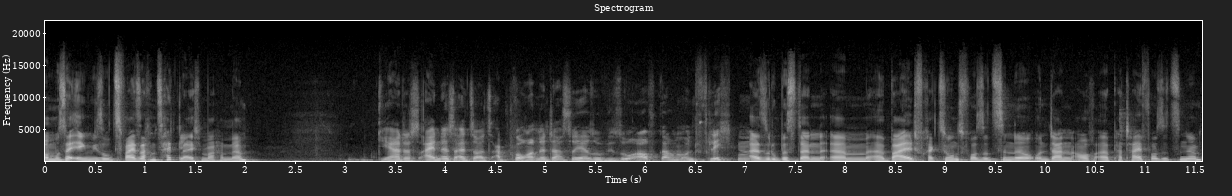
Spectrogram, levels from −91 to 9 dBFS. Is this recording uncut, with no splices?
no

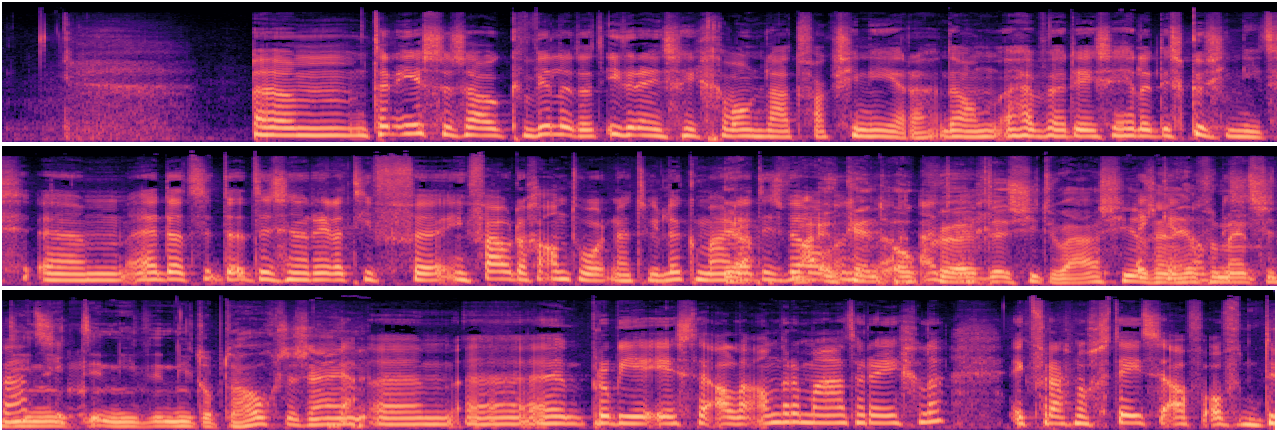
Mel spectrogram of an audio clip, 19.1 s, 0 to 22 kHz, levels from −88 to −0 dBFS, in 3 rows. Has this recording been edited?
yes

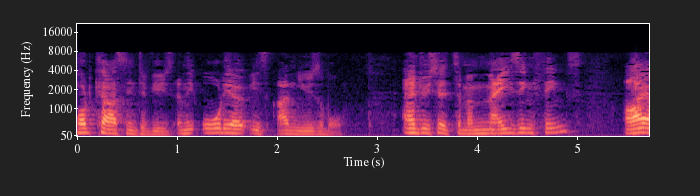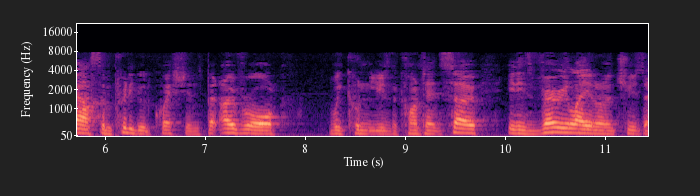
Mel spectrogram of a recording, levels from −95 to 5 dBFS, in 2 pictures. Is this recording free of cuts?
yes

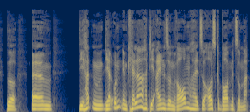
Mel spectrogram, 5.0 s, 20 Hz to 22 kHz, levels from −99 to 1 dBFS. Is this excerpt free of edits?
yes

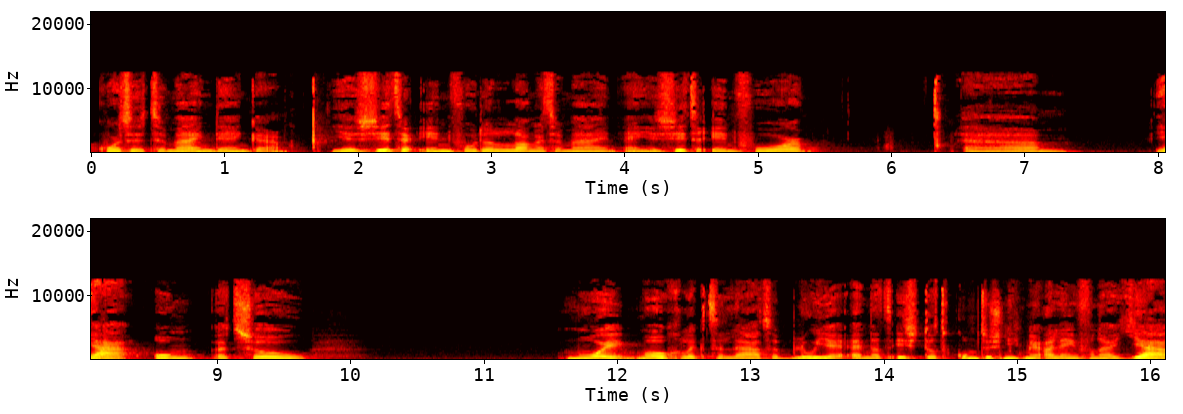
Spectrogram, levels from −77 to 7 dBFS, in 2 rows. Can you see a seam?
no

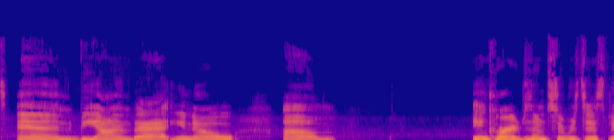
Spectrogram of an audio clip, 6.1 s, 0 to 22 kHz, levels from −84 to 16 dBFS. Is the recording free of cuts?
yes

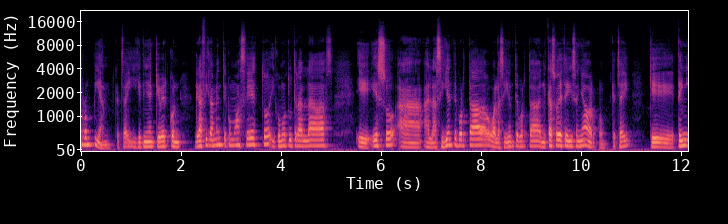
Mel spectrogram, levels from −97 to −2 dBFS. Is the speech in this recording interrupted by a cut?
no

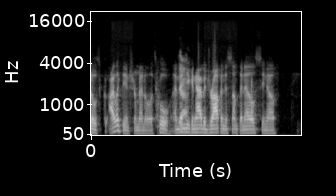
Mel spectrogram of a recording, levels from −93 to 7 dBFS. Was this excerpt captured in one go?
yes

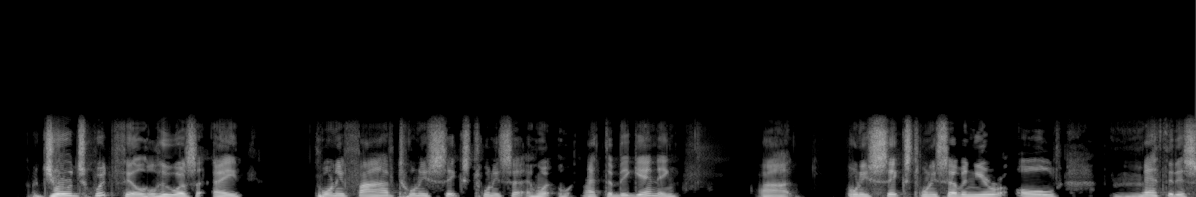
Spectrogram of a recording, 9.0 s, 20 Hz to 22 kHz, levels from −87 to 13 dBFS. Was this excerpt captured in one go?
no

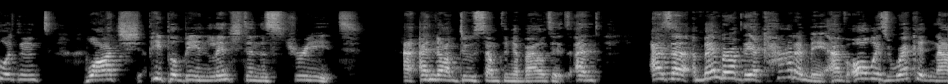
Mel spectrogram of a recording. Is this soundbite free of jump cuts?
yes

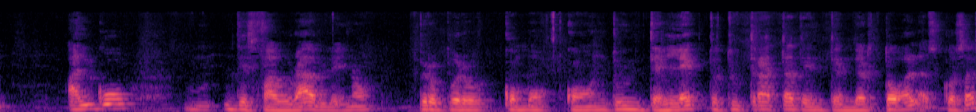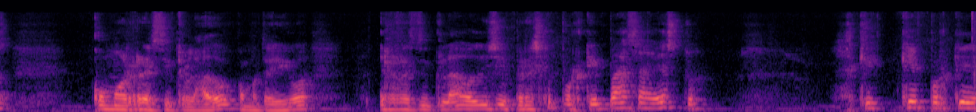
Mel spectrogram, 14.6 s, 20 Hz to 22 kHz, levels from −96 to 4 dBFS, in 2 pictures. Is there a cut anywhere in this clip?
yes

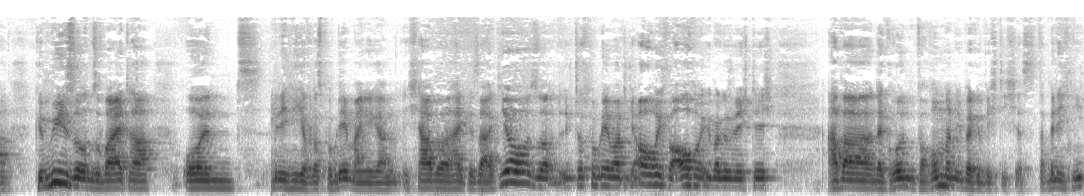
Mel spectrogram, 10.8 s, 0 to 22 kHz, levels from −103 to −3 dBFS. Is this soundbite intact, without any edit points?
no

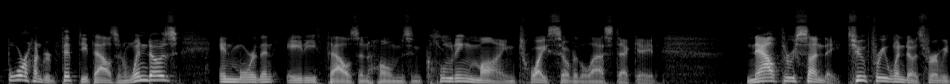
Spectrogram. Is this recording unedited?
yes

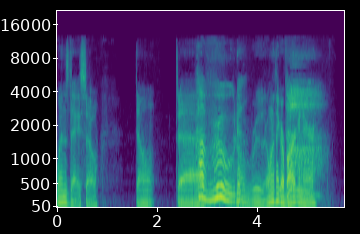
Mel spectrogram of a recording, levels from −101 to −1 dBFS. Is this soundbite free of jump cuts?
yes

